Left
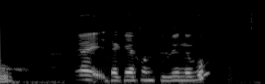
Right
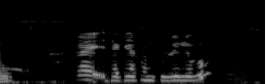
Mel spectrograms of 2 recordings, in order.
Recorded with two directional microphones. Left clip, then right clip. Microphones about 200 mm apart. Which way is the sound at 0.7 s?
35° left (ahead or behind).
